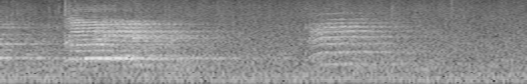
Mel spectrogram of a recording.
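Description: Young women shout long, loud calls that echo through a large hall.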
